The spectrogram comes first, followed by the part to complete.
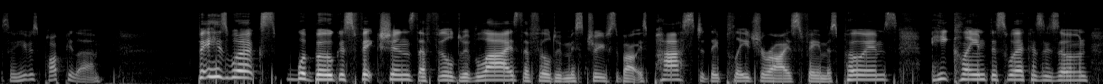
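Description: A woman's voice: medium pitch, no room sound. A woman hosting a podcast, reading scripted true-crime narration and breaking into slangy, irreverent, joking banter. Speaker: podcast host.

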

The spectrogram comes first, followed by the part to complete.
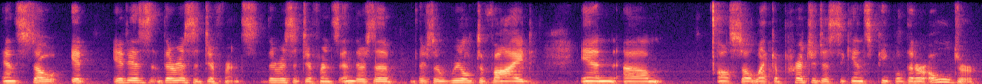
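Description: A woman in her sixties, a podcast guest, telling her story in a chatty way with many pauses and restarts. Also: low voice, steady tone, slight background noise. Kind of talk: conversational interview.

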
